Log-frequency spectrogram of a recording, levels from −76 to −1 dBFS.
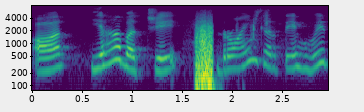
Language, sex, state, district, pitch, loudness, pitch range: Hindi, male, Madhya Pradesh, Dhar, 285 Hz, -19 LUFS, 260-410 Hz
